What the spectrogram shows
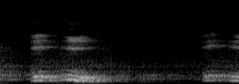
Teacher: ई, देखिए इसका उच्चारण स्थान कहां से हो रहा है, तालु से।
